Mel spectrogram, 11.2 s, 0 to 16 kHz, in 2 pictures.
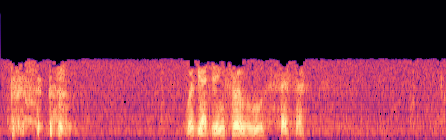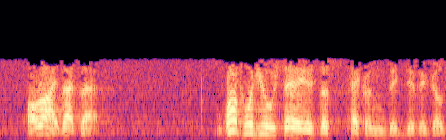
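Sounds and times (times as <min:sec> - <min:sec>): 
quick throaty coughs: 0:00.1 - 0:01.0
speech: 0:00.6 - 0:01.0, 0:02.3 - 0:04.0, 0:06.1 - 0:06.9, 0:08.3 - 0:11.1.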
